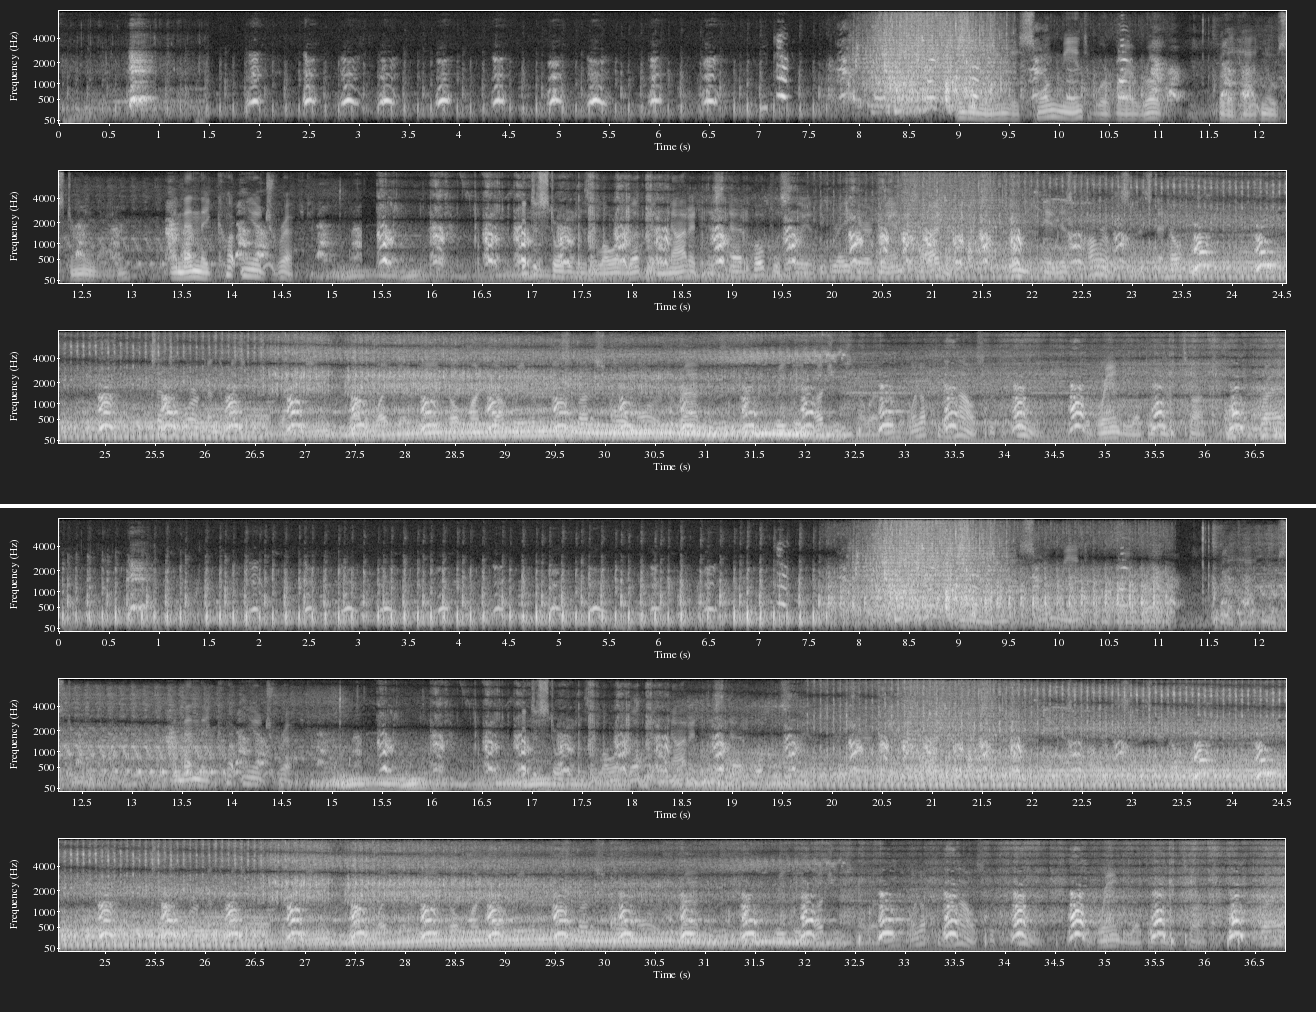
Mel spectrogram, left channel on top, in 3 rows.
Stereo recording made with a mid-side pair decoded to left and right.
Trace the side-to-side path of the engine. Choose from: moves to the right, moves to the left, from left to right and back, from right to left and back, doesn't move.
moves to the left.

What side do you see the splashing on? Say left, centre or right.
centre.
